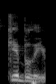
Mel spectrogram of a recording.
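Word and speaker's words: Ghibli: isn't any is it it's gibl right that's how you say it yeah okay I heard someone s jibble once and I was like what the okay anyway so any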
